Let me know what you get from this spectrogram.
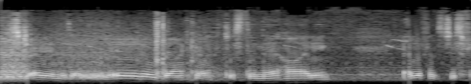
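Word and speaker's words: duiker: Little grey Dyker. Dyker is spelled D-U-I-K-E-R. It's a small antelope that dives through the undergrowth in that manner and hides in those little thickets. And Dyker in Afrikaans means diver.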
